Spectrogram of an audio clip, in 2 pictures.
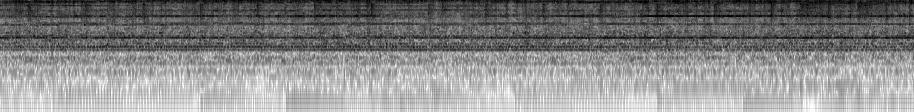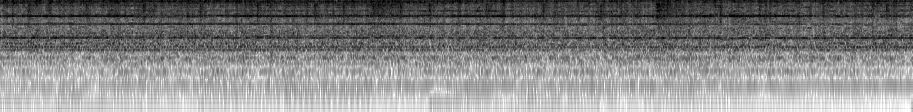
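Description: Electric stand mixer running steadily at speed, its beater turning in a stainless-steel bowl as it mixes in sugar.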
